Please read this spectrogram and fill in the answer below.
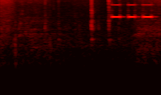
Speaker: This model, when you power it on it beeps.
